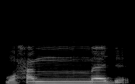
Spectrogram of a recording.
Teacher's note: dia dengung dekat mim tu kan syadda, wajibul gunnah, kemudian dal tu ada qalqalah kat situ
